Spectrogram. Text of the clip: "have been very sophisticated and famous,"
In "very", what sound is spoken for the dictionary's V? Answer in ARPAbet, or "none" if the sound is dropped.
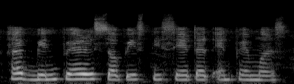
F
